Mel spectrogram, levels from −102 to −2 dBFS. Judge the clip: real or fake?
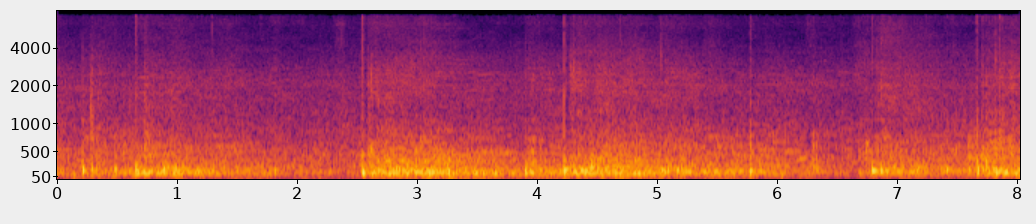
fake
